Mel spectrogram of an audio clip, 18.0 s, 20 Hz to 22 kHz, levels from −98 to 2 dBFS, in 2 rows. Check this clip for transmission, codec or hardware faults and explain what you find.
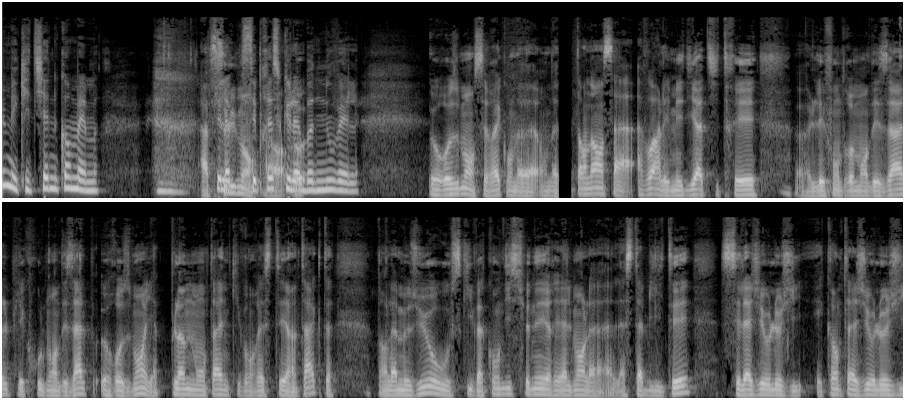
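Two playback faults in this speech clip, back to back, right around the six-second mark.

At 5.55 s there's a playback stall: the speech cuts out mid-flow for about 130 ms, until 5.70 s. The player most likely ran dry of data or had its thread blocked, so the output just went silent until it recovered.

Straight after, from 5.70 to 6.57 s, comes catch-up at higher speed. The player chews through its backlog by resampling at 1.15 times normal speed, so the talking sounds rushed and sits about two semitones sharp before settling back to normal pitch and pace.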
